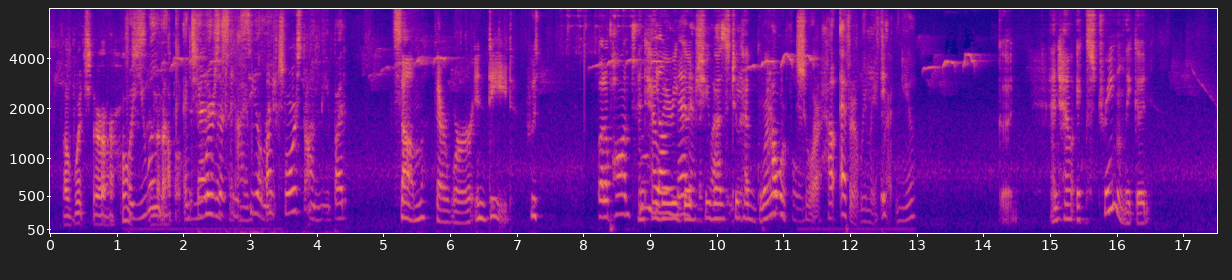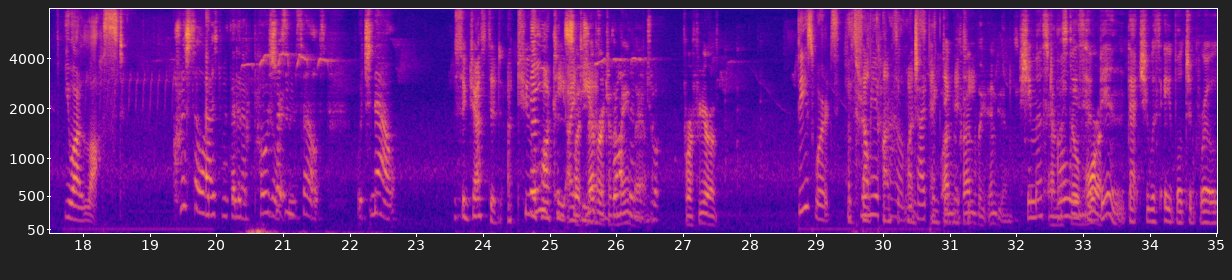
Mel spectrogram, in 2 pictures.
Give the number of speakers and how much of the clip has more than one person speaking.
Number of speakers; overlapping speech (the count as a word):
six, about 38%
